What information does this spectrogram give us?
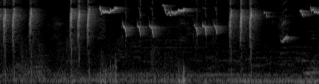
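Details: Lovebird chatter used to prompt other lovebirds to sing: sharp high clicks and tinny chirps, then buzzy descending squeaks in quick bursts, over a low background hum.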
